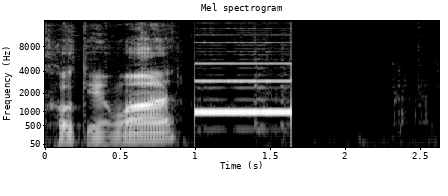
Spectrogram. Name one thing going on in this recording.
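A steady high test tone beeps loudly.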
